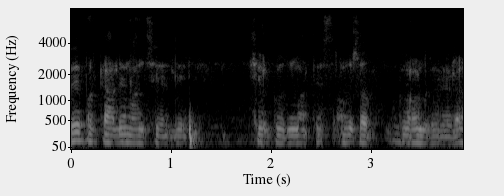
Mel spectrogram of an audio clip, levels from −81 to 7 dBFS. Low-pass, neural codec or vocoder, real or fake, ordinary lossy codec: 7.2 kHz; vocoder, 22.05 kHz, 80 mel bands, WaveNeXt; fake; Opus, 32 kbps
